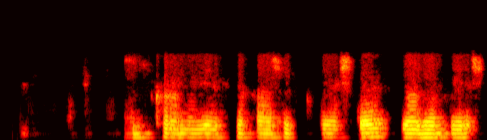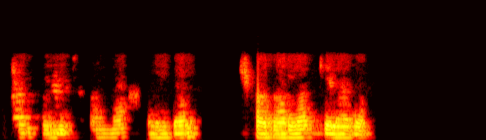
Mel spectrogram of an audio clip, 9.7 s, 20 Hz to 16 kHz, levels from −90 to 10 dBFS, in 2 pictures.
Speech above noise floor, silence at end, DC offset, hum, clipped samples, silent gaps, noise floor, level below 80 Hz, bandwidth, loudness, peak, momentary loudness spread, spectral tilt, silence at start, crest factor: over 71 dB; 1.15 s; under 0.1%; none; under 0.1%; none; under -90 dBFS; -44 dBFS; 3.8 kHz; -20 LUFS; 0 dBFS; 12 LU; -12.5 dB/octave; 1.25 s; 20 dB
